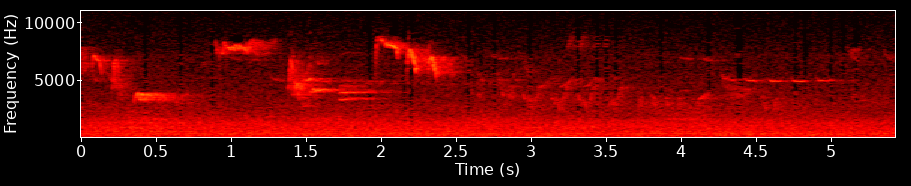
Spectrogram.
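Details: European robin singing high in a treetop: a few thin, high sliding whistles and bright twittering notes early on, fading into quieter phrases amid continuous background noise.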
